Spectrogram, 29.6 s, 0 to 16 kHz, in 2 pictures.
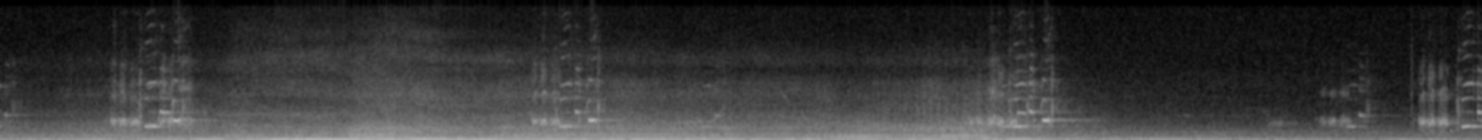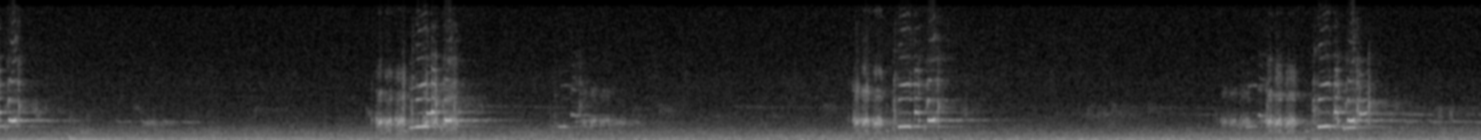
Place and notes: Juguang Rd., Xindian Dist. - Bird calls
Outside prison, Bird calls, Aircraft flying through, Traffic Sound
Zoom H4n + Rode NT4
New Taipei City, Taiwan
